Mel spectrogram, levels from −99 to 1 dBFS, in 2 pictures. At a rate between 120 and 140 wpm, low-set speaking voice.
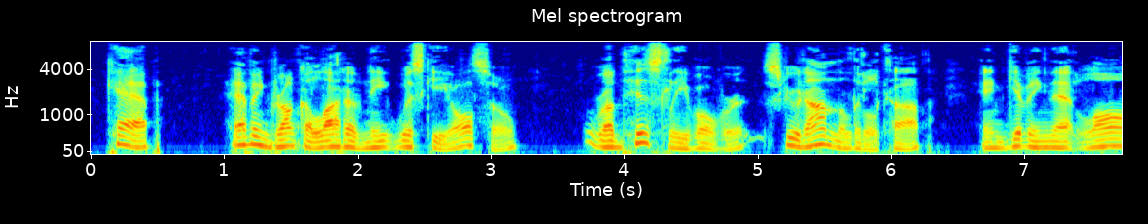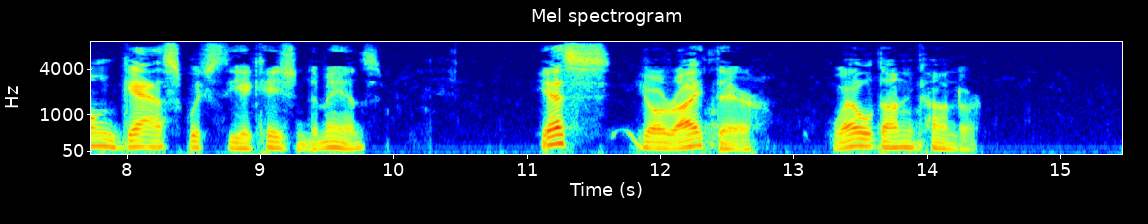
Yes: slow, 135 wpm; low, 120 Hz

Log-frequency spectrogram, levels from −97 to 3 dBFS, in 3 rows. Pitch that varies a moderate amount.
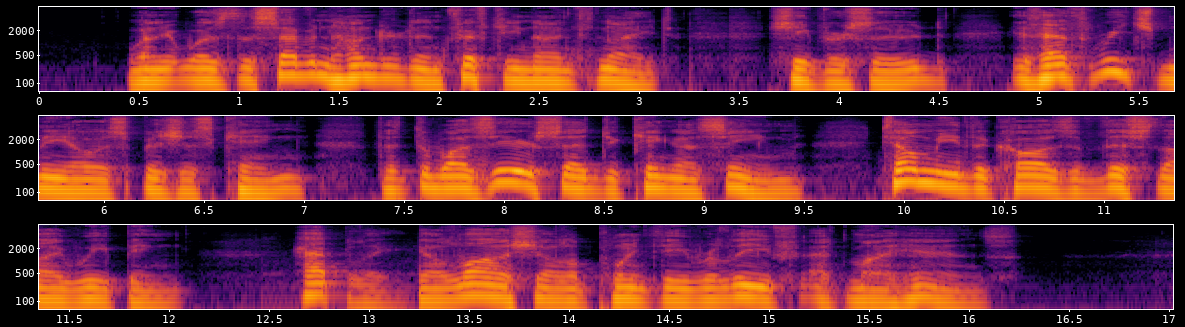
Yes: average, 3.6 semitones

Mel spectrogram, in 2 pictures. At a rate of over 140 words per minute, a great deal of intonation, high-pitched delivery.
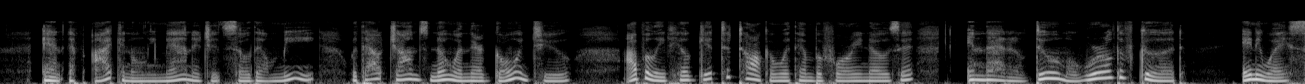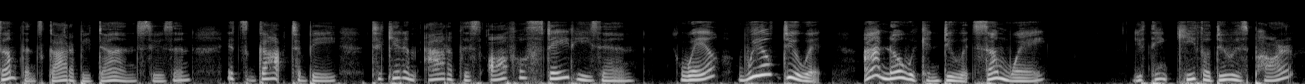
Yes: average, 175 wpm; wide, 6.6 semitones; high, 195 Hz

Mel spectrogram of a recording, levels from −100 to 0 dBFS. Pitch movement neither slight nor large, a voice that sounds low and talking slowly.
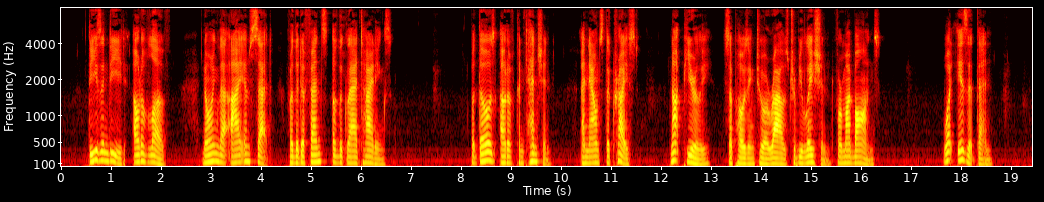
Yes: average, 4.7 semitones; low, 120 Hz; slow, 130 wpm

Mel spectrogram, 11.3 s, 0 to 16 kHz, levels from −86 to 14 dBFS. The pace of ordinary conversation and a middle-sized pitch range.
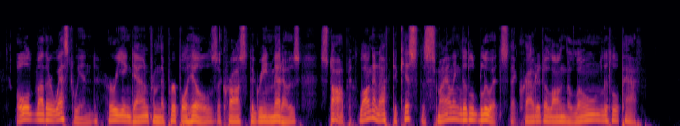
Yes: average, 160 wpm; average, 4.4 semitones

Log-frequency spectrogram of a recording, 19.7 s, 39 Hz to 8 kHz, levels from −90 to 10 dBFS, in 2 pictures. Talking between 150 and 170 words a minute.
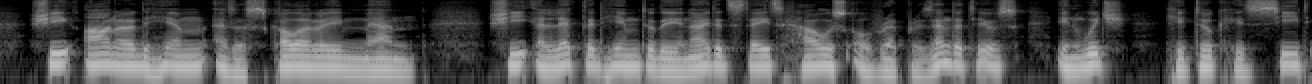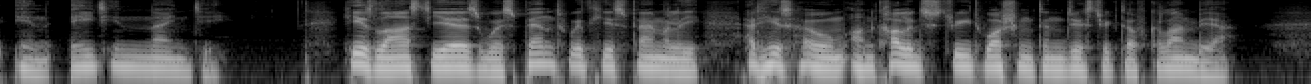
No: slow, 135 wpm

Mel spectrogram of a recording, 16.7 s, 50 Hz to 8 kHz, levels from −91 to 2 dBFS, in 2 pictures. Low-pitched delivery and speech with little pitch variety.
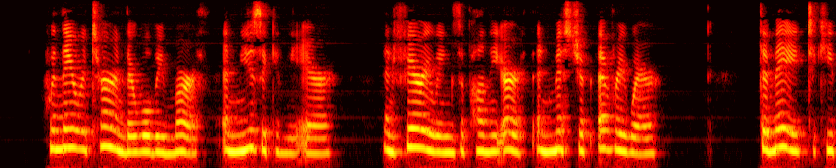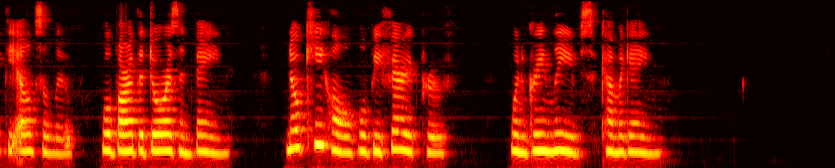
No: very high, 260 Hz; narrow, 2.0 semitones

